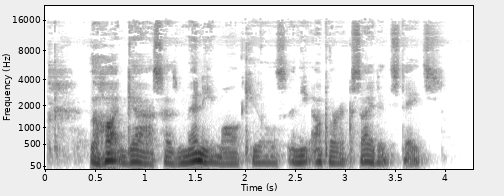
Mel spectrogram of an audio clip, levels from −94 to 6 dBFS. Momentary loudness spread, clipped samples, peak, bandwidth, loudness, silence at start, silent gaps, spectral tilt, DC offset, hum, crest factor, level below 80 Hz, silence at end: 17 LU; under 0.1%; -2 dBFS; 16 kHz; -24 LUFS; 0.05 s; none; -7.5 dB/octave; under 0.1%; none; 22 dB; -58 dBFS; 0.35 s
